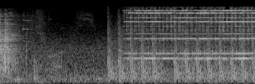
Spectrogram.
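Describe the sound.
A telephone bell rings in a film scene. The ringing starts about midway and stays steady and loud, after a stretch of background noise.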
